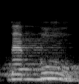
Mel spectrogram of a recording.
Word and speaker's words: bamboo: Bamboo, mặc dù là danh từ nhưng cái đuôi o này sẽ nhấn vào chính nó.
